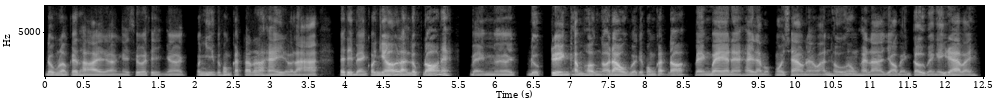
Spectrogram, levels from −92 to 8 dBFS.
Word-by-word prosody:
Đúng 110 +1 -1
là - - +1
cái 125 0 0
thời, 95 -5 +1
à, 95 0 -3
ngày 95 0 -8
xưa 110 +3 -2
thì, 100 -3 -7
ờ, 90 -1 -3 0.2
có 125 - -6
nhiều 120 -9 -3
cái 115 - -6
phong 115 -3 -4
cách 135 +5 -2
nó 150 - 0
rất 160 - -2
là 155 - +1
hay 105 -2 0
và 95 -2 -5
lạ. 85 +3 +1 0.3
Thế 165 - +2
thì 145 - +2
bạn 95 -2 +1
có 145 - -2
nhớ 150 +3 +5
là 125 - +4
lúc 100 - -2
đó - - +6
nè, - - +1 0.2
bạn, 95 +5 -5
ờ, 110 +1 -2 0.2
được 100 -1 -4
truyền 120 -4 +6
cảm 150 +6 +1
hứng 150 +3 0
ở 130 - +1
đâu 125 -1 +6
về 110 -4 -3
cái 115 - -6
phong 125 -1 -4
cách 155 +3 -1
đó? 170 +2 +1
Bạn 95 +6 -1
bè 105 -1 +5
nè 110 0 +1
hay 115 -1 0
là 105 - 0
một 95 -1 -9
ngôi 115 -1 -3
sao 110 -1 +1
nào 100 -4 -3
ảnh 120 - -4
hưởng 125 - -5
hông? 135 -3 -5
Hay 110 -4 -1
là 100 -2 -1
do 105 +2 -3
bạn 100 +2 -8
tự 95 -1 -1
bạn 105 -1 -5
nghĩ 115 +7 -2
ra 125 -5 +5
vậy? 110 +2 -3
110 Hz, 300 wpm, -23 LUFS, 100-125 Hz, 0.3 s, đó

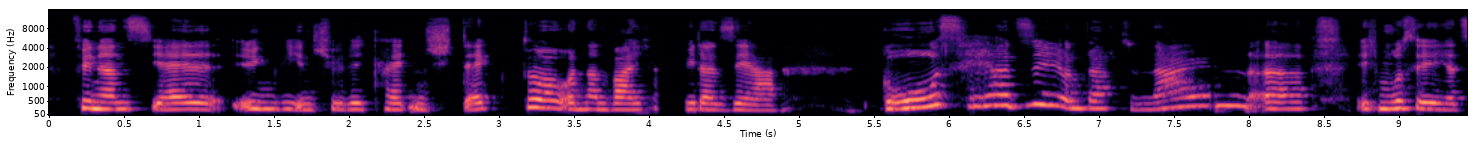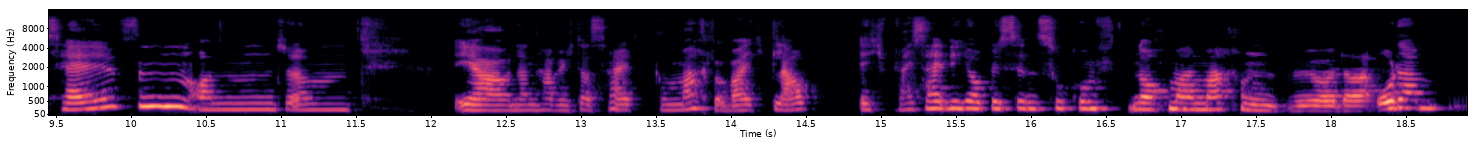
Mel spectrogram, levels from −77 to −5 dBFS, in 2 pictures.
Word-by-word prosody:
finanziell 230 -2 +3
irgendwie 235 -1 0
in 205 - -4
Schwierigkeiten 215 0 -3
steckte 230 +7 0
und 225 -3 0
dann 220 -1 -2
war 210 -1 +3
ich 210 - -7 0.2
wieder 215 -2 0
sehr 190 -2 -2 0.7
großherzig 340 +6 +3
und 255 -2 0
dachte, 245 -3 -5
„Nein, 325 +10 -2
äh, 235 -6 0 0.3
ich 230 +1 -4
muss 245 +2 +3
ihr 230 -2 +4
jetzt 205 0 -6
helfen.“ 315 +8 +4
Und, 215 0 -6
ähm, 205 0 -7 0.7
ja, 190 -2 +3
und 180 - -9
dann 185 0 -9
habe 195 -2 -8
ich 175 - -14
das 195 -1 -9
halt 195 0 -5
gemacht, 205 +6 -5
aber 180 +2 -1
ich 190 0 -19
glaube, 215 0 -2 0.3
ich 210 -1 -9
weiß 215 +1 -7
halt 250 0 +2
nicht, 250 0 +2
ob 235 +1 -2
ich's 245 +1 -1
in 240 -2 -1
Zukunft 245 0 -3
noch 215 -1 +1
mal 215 -2 +3
machen 210 -5 -2
würde. 170 0 +1
Oder 265 +4 +6
m 250 -1 -4
225 Hz, 150 wpm, -28 LUFS, 210-250 Hz, 0.7 s, Oder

